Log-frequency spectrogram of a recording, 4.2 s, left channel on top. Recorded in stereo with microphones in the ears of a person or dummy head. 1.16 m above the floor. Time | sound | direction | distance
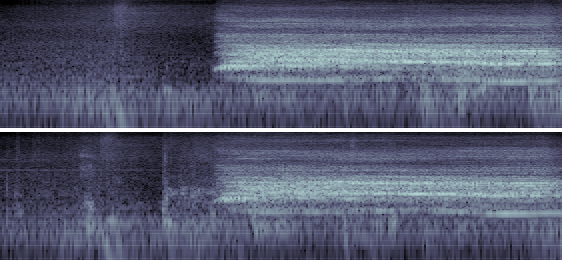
1.6 | a scream | 25° right (ahead or behind) | 0.5 m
